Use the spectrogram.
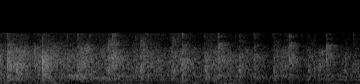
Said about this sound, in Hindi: भाई ये दीदियों के लिए, हमारी दीदियों के लिए, सबके लिए तालियां बजाओ जरा अच्छी तरह से।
